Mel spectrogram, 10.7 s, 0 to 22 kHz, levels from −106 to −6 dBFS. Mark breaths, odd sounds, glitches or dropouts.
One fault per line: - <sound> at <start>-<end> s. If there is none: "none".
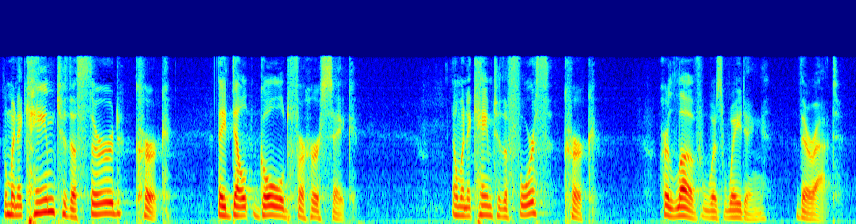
none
